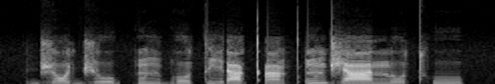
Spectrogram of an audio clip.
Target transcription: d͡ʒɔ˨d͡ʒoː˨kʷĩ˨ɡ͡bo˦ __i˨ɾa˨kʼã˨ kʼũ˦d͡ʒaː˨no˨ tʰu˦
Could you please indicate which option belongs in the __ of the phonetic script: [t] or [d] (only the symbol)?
t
